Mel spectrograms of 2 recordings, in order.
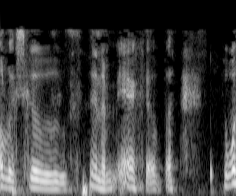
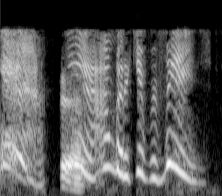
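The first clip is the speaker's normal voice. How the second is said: put-on grating, very high little-kid voice. Complaining about a character's grating voice, imitating a little sixth grader. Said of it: "He sounded like a real little sixth grader".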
